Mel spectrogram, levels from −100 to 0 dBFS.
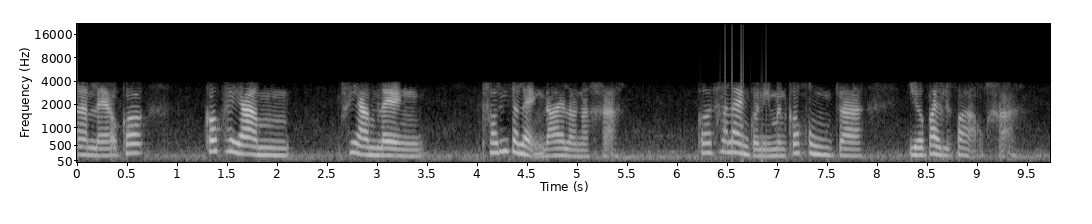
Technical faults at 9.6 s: AMR narrowband mobile codec

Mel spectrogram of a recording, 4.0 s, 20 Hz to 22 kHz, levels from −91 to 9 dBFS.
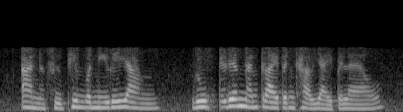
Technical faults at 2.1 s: VoIP packet loss concealed by the speech codec

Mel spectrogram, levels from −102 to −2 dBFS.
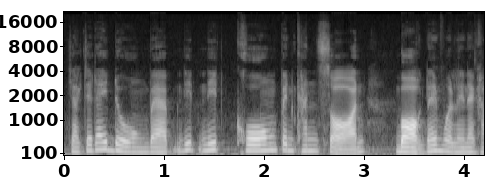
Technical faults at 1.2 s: none

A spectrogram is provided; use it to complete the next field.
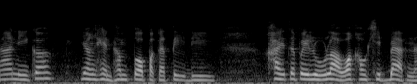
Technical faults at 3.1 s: none

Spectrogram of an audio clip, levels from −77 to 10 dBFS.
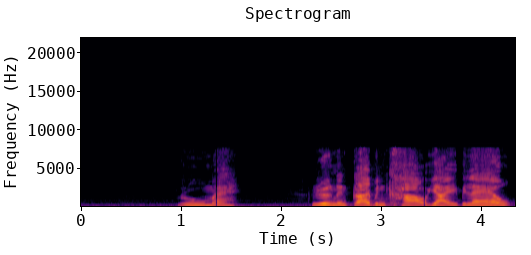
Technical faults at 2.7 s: none

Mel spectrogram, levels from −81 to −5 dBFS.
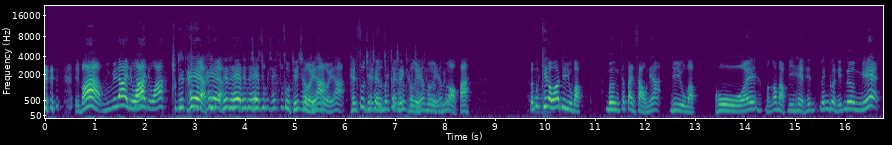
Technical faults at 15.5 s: none

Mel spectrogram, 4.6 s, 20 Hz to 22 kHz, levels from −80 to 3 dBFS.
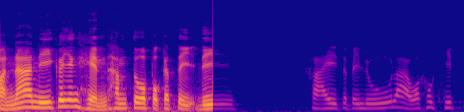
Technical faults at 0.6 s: none

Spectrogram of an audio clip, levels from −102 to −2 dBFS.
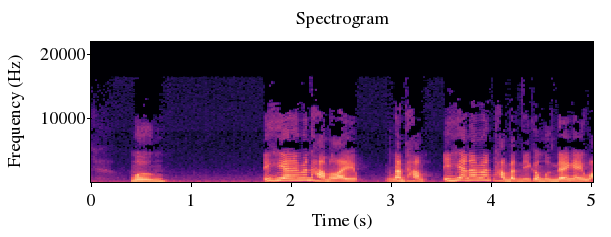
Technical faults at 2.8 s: clock drift between sender and receiver; short stall from a late packet

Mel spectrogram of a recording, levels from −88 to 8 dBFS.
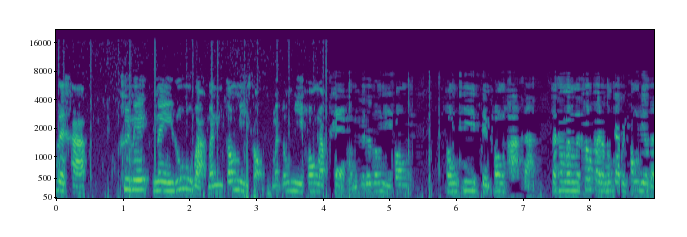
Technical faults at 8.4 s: overdone noise removal; adaptive stream at a lower bitrate

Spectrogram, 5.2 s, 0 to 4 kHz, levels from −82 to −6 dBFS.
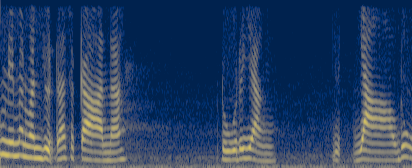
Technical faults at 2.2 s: short concealed packet loss

